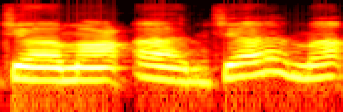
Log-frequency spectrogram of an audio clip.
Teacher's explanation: عین کی آواز ون کاؤنٹ وسط الحلق، ٹھیک ہے، وسط الحلق سے آ ون گئی، کاؤنٹ ٹھیک ہے۔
